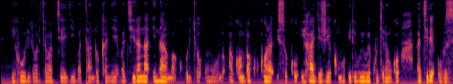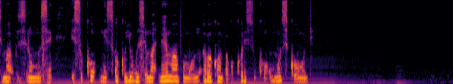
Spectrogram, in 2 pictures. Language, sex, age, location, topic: Kinyarwanda, male, 18-24, Kigali, health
